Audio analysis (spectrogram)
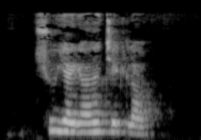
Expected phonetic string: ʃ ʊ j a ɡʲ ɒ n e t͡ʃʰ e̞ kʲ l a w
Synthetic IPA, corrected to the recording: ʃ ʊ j a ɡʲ ɒ n a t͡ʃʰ e̞ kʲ l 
